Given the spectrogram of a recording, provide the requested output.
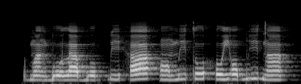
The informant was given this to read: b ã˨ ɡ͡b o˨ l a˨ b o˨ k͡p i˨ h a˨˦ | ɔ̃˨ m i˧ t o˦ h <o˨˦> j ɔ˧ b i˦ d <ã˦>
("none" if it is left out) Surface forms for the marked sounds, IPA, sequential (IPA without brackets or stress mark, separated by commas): o˧, ã˧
